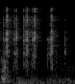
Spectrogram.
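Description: A Glock 35 gas airsoft pistol with an aluminium slide and aluminium barrel is shaken, and the barrel moves up and down inside the slide. This makes five quick, bright metallic clicks with almost no low end and no ring-out. The rattle is normal for this pistol.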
